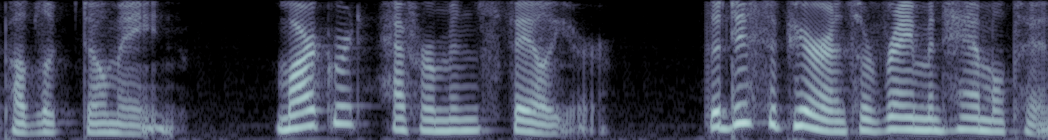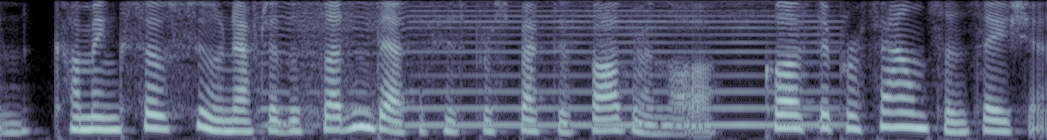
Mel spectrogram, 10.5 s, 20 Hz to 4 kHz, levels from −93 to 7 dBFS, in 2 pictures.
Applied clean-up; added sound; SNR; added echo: none; Bowed string instrument; 10 dB; none.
